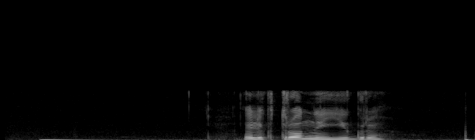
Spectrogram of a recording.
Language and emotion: Russian, neutral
